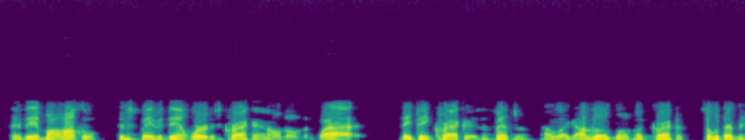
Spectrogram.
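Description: Speaking at a very fast pace, a man with a medium pitch uses ordinary pitch variation. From Chicago. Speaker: podcast co-host. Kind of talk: casual chat. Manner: blunt, profane.

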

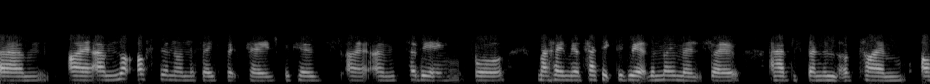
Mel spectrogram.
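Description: A woman of medium pitch with a British accent and monotone, flat intonation. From UK, Ugandan family. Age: 20s. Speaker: alchemist and TV presenter. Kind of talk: interview.

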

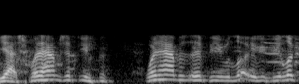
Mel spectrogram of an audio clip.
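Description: A high-pitched male voice carries an animated tone over noticeable background noise. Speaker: live show host. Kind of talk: live comedy talk show banter. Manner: joking, rambling, animated.

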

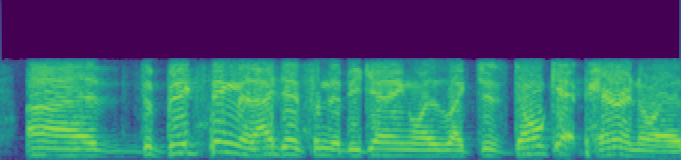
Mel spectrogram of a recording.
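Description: With noticeable background noise, a man with an American accent talks at a moderate pace and a fairly high pitch. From Massachusetts. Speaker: reality TV contestant. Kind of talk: casual interview.

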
